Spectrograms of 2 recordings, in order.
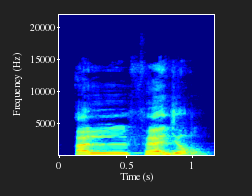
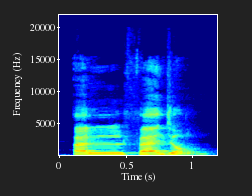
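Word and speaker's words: الفجر: ini dalam keadaan waqaf, maka ra-nya juga dibaca tebal. Contohnya adalah al-fajr, al-fajr.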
